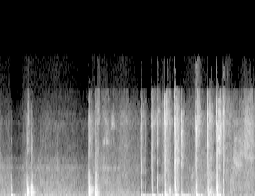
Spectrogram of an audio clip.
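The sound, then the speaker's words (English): Crisp computer keyboard typing as someone looks up the height of Mount Everest: a few isolated clicks, a pause, then a quicker irregular burst of keystrokes, with no voices. “He's typing it in, folks.”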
